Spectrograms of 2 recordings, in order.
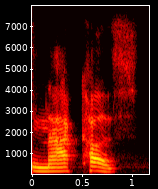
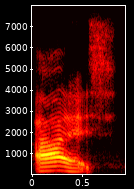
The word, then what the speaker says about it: nakhas: É porque esse nakas É Nakhas. Então tem que pronunciar esse H.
